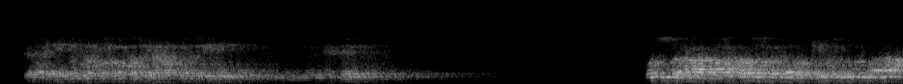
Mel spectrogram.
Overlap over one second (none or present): none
